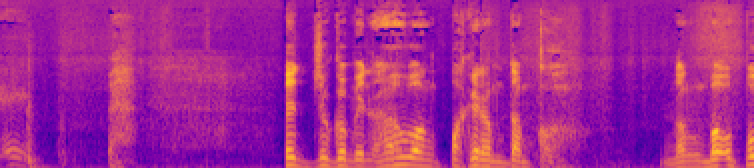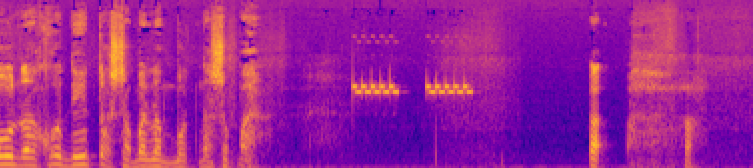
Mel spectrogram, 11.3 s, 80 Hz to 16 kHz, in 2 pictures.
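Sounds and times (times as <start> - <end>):
speech: 2.2 - 4.4, 5.0 - 7.7, 10.1 - 11.0
mobile phone ringtone with high-pitched trilling notes: 8.3 - 9.3.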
